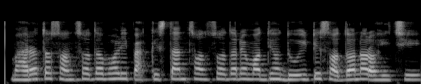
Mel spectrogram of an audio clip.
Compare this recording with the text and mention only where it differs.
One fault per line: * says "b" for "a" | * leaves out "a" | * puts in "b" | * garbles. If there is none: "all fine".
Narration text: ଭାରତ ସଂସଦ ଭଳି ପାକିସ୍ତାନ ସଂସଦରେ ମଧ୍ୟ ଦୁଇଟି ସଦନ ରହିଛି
all fine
